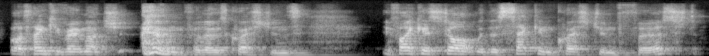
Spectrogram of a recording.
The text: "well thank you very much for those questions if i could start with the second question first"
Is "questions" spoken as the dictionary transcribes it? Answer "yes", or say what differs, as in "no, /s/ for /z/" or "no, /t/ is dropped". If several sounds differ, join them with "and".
yes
